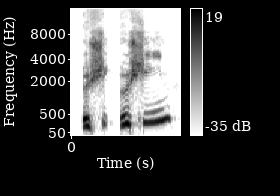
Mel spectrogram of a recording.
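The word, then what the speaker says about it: Oisín: watches Here we go it's an Irish name pronounced ashen ashen Usheen sounds like here.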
